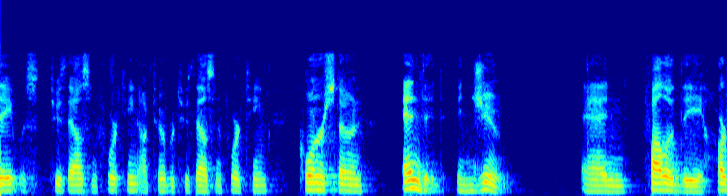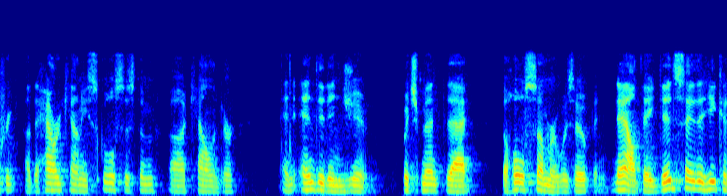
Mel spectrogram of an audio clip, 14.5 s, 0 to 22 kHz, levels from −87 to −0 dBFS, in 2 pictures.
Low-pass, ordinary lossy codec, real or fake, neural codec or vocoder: 7.2 kHz; Opus, 32 kbps; real; none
